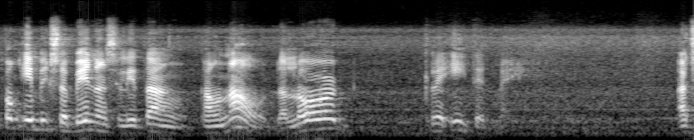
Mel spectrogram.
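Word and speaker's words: קָנָה: Kaunaw. Ang pronunciation talaga is kaunaw.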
